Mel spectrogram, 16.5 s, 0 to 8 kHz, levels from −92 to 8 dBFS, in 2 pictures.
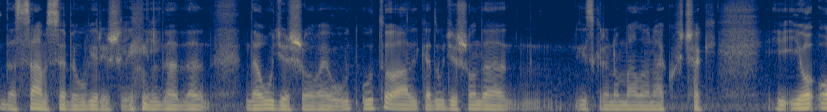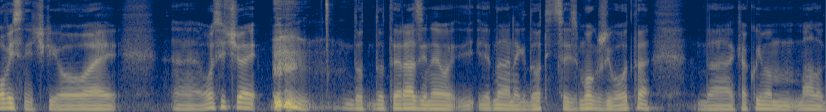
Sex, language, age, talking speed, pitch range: male, Croatian, 30-49, 150 wpm, 90-105 Hz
